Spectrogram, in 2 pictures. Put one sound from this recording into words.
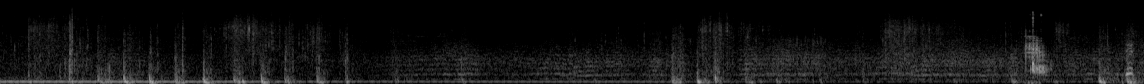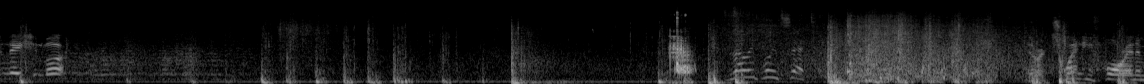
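Footsteps run quickly over grass and rock.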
